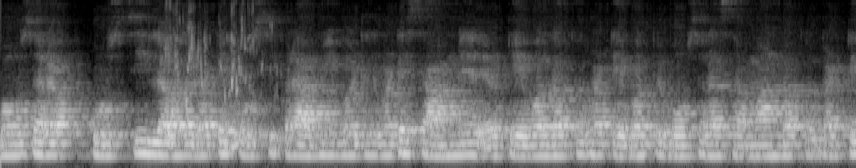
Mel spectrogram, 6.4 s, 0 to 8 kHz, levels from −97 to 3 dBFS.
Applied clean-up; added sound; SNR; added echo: neural separator model SepFormer DNS4.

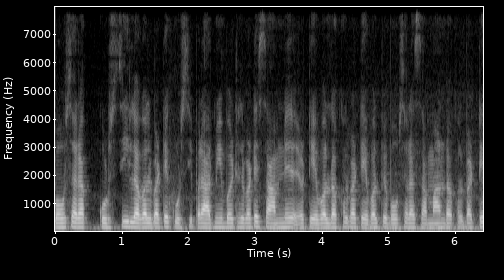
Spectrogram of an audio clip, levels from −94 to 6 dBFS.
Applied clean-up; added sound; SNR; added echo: none; none; none; none.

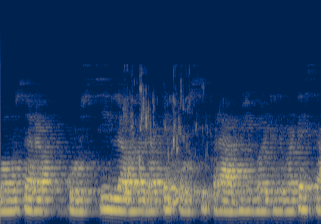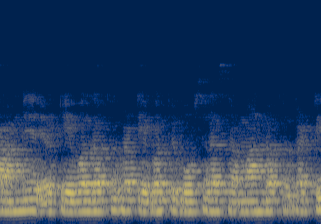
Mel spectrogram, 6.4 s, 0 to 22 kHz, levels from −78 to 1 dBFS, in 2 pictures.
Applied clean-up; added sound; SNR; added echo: none; Splash, splatter; 11 dB; reverberation time 0.7 s.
